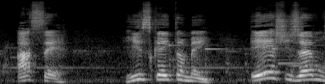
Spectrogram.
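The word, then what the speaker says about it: Aser: E no verso 17 teve Asser, ou Azé, deve ser Asser que pronuncia, Asser.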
